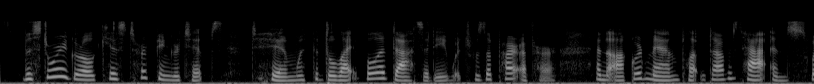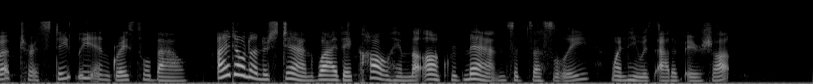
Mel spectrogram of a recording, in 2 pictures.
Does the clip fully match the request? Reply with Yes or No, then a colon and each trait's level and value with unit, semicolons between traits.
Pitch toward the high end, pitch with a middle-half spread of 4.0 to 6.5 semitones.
Yes: high, 205 Hz; average, 5.2 semitones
